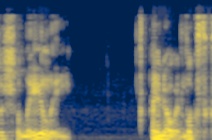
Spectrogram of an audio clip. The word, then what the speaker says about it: shillelagh: It's called a shillelagh. I know it looks like a weird word up there, but if you look in the parentheses, you'll see how you pronounce it, a shillelagh, and it's a walking stick.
